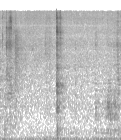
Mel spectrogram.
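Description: Near silence with one short, faint click a little over a second in: small metal parts of a reed gouging machine's blade holder being handled.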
